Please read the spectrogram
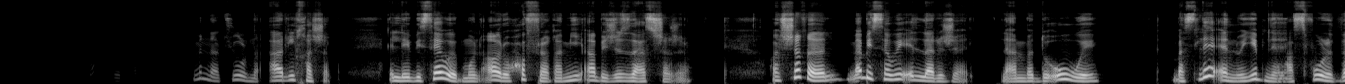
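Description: Right at the start, the fade-in that runs from the beginning up to about 2.98 s has truncation distortion. The gain stage is dropping bits without dither, so as the level sits near the bottom the waveform collapses into coarse square steps. From 0.0 to about 2.13 s it's at its worst: gritty. The grain points to something like 11-bit resolution at that stage. Once the fade climbs, it smooths out.

Near the end, right after "بس لي إنّو", there's AAC frame loss with concealment from 12.77 to 12.88 s. About 85 ms of coded audio never made it, which fits two lost frames. The decoder patched the gap by reusing and reshaping the last good spectrum, so instead of a dropout you get a short smeared, noisy, phasey blur where the speech should be crisp.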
